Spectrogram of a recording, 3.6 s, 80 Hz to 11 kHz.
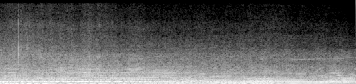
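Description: Superbikes race in the 2013 Cookstown 100 road race, led by Guy Martin out of Craigmount toward the Orator Crossroads. Engines roar loudly and steadily with layered, high-revving tones, holding for several seconds without talk.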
